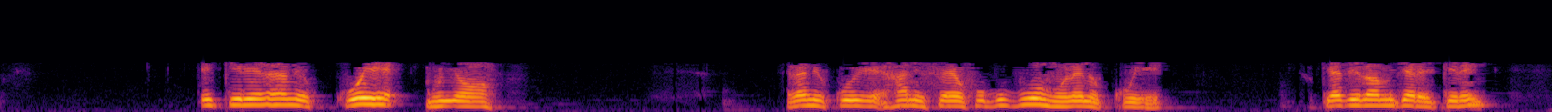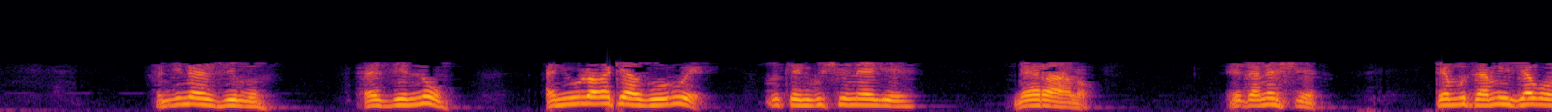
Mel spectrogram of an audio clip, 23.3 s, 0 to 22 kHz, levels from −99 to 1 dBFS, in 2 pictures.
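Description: Throughout the speech, heavy AAC compression, likely near 12 kbps, removes everything above 2.5 kHz, leaving the sound dull and smeared.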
